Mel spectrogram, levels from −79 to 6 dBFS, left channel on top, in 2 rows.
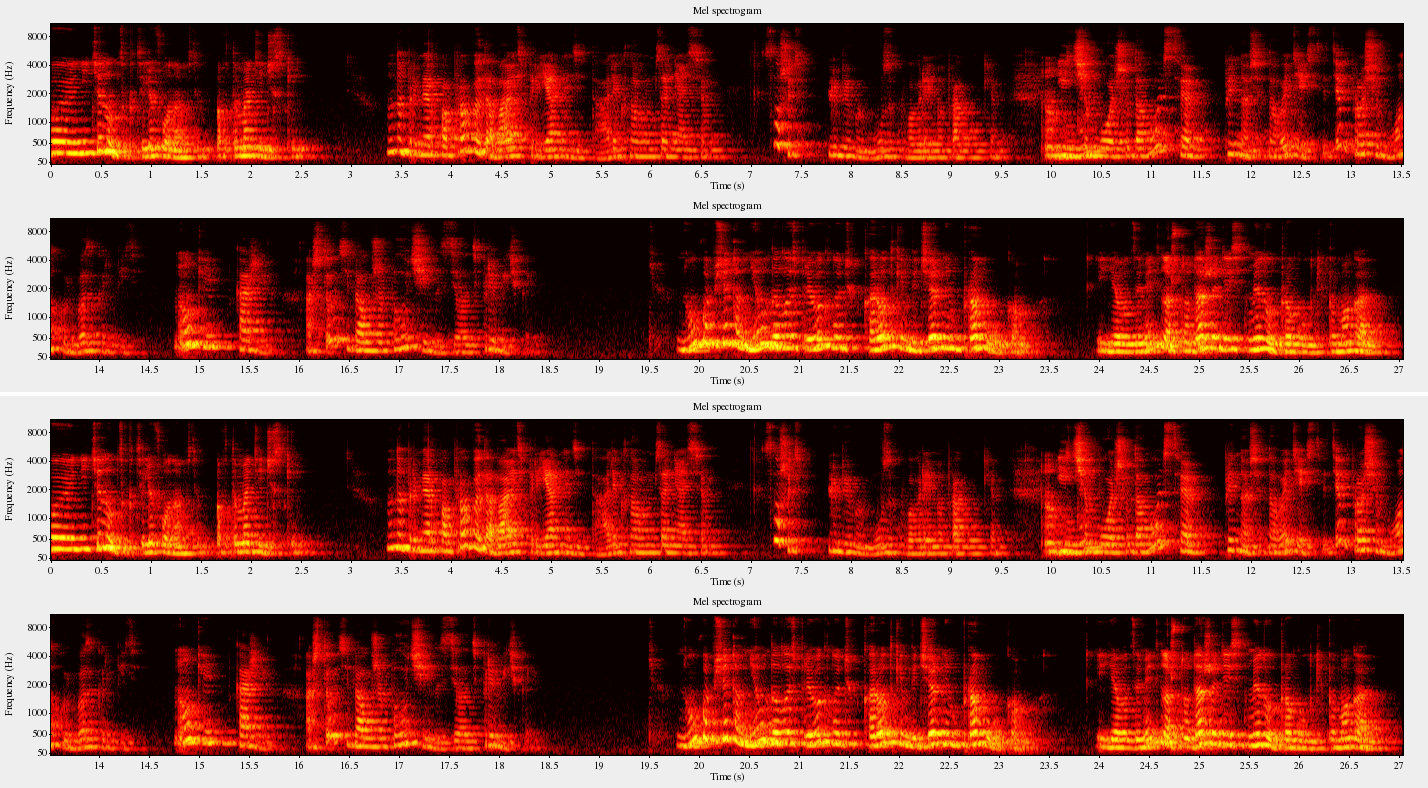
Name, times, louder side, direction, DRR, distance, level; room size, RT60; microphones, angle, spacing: voice 1, 0.0-1.4 1.8-2.5 9.9-10.4 14.8-15.2 19.8-23.2 24.0-26.7, left 1 dB, 85° right, 3 dB, 4.1 m, -20 dB
voice 2, 3.4-6.7 7.1-7.5 7.8-14.3 15.4-15.7 16.1-18.2, right 1 dB, 25° right, 0 dB, 2.3 m, -28 dB
14.5 x 6.9 x 6.2 m, 0.67 s
head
